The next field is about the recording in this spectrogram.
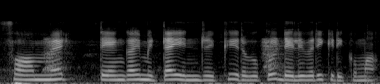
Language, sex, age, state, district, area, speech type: Tamil, female, 30-45, Tamil Nadu, Coimbatore, rural, read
